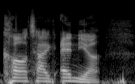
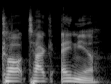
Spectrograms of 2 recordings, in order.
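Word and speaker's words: Cartagena: you say it yeah some people call it cartag Ena uh but she of course was the lady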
